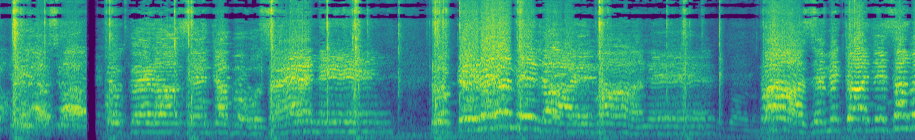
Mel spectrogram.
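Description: A group of men's voices chanting a Muharram mourning lament (noha) together in long, rising and falling sung lines. A crowd's shouted chant cuts off sharply about a second in, and the sung chanting begins after it.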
